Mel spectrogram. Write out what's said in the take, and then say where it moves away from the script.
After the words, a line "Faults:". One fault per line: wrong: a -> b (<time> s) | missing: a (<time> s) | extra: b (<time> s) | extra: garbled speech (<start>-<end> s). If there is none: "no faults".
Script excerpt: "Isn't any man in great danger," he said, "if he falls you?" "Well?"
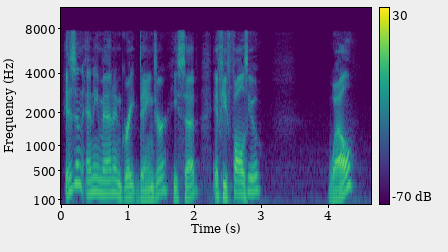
"Isn't any man in great danger," he said, "if he falls you?" "Well?"
Faults:
no faults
